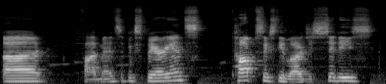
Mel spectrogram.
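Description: A man's voice: fairly high pitch, moderate pace, pushed and bright, soft background music. A man in his twenties hosting a gaming video, chatting casually and coaching a player. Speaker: host of a gaming series. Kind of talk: casual let's-play chat, coaching a player. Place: small home room indoors.

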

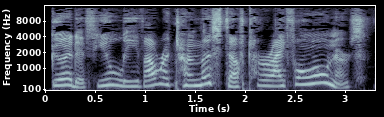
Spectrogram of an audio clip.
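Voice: mid-range voice, animated, normal speed, fairly bright tone, no room sound, clean studio sound, lightly acted. A performer voicing an anxious, stubborn male cartoon turtle in an amateur fan dub, emphatic and indignant. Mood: stubborn, firm.

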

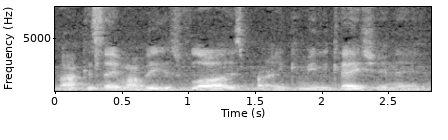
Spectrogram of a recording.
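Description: Very deep, flat-voiced young man, rambling. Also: fast. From Milwaukee, Wisconsin. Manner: rambling, heavy "you know" and "like" fillers. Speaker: student. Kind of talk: casual interview answers. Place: office computer room, indoors. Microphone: distant camera mic. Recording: distant mic with steady hiss.

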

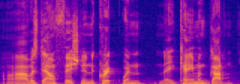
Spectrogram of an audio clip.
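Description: A man's voice: a little high, moderate pace, sharp tone, pitched above the performer's own voice. A man voicing a scrappy, hungry young boy with a drawl and defiant pride. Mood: earnest. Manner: folksy backwoods drawl, pleading to defiant.

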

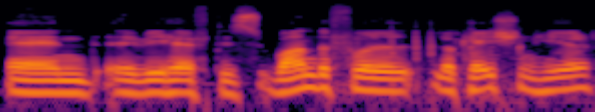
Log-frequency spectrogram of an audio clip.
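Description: A middle-aged man with an Austrian accent, a wine estate owner presenting a tasting outdoors, speaking in a measured way with many pauses. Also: mid-range voice, fairly even intonation. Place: outdoors on a hilltop above a lake.

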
